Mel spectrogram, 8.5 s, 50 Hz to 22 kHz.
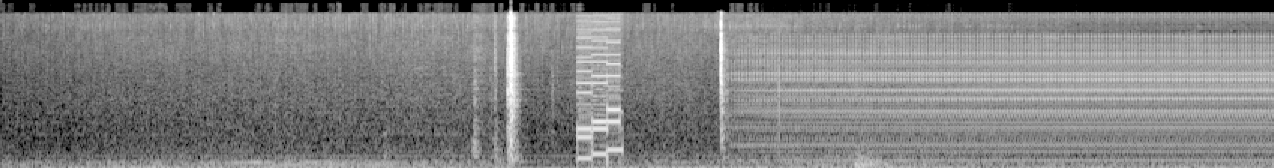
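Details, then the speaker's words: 1986 Twin Famicom disk system (Mitsumi drive) with a disk inserted: a click, a short stepped chime, then a steady idle motor hum with no magnetic-head reading sound, typical of a deteriorated, broken rubber drive belt. "I can hear the motor running idle, but I cannot hear the magnetic head reading data. It seems that the belt has been broken in the example"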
